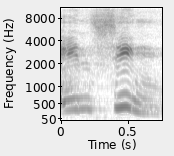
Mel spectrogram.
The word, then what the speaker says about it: Yijing: Ya, Insing ya, bacanya Insing ya.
